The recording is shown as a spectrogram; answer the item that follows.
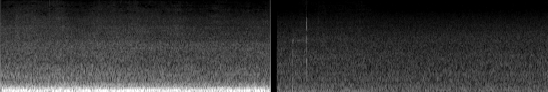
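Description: Motorcycle engine running loud and deep as it rides along the street, cut off abruptly about four seconds in; after that only faint outdoor background hush.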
